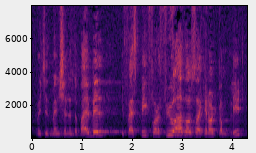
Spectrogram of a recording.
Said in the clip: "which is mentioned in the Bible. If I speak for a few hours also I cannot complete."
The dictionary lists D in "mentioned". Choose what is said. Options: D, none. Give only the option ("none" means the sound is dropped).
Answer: D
